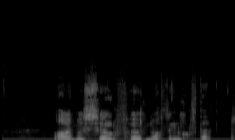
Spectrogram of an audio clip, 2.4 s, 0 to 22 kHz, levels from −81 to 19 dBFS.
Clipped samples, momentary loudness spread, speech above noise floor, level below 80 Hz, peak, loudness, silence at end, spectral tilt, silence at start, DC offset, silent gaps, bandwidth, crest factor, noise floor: under 0.1%; 10 LU; 21 dB; -60 dBFS; -20 dBFS; -39 LUFS; 0 s; -5 dB/octave; 0.05 s; under 0.1%; none; 13 kHz; 20 dB; -60 dBFS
